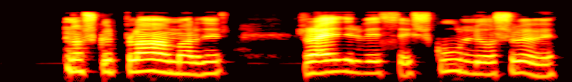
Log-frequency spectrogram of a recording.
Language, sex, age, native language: Icelandic, male, 12, Icelandic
